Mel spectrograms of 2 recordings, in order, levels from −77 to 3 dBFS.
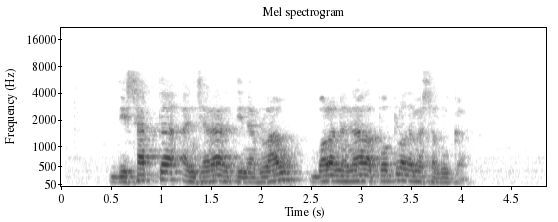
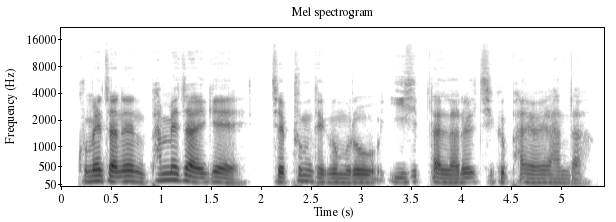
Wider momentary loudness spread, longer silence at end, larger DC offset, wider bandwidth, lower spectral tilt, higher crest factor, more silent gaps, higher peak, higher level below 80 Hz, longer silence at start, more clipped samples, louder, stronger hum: second, 10 LU vs 13 LU; first, 0.8 s vs 0.2 s; neither; second, 7.4 kHz vs 14 kHz; about the same, -7.5 dB/octave vs -7 dB/octave; about the same, 16 dB vs 20 dB; second, none vs 1.94-2.11 s; second, -10 dBFS vs -4 dBFS; second, -62 dBFS vs -56 dBFS; first, 0.5 s vs 0.2 s; neither; about the same, -25 LUFS vs -24 LUFS; neither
